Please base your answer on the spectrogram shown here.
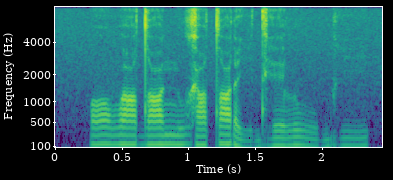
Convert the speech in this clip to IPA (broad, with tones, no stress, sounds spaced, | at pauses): ɔ˦ β ʌː˦ dˤ uː˦ n u˦ ɣ ɛ˦ tˤ u˦ ɾ iː˨ dʱ e˦ l uː˦˨ bʱ i˦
